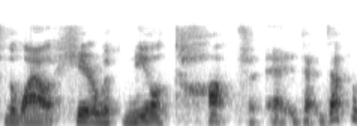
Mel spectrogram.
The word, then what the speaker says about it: Neal Topf: All right, another episode of CX in the Wild here with Neal Topf. Is that the right? You pronounce it beautiful.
